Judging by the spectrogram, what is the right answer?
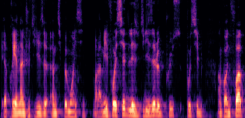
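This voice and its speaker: A man teaching web development in a screencast tutorial, informal, with many fillers and restarts. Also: on the low side.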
